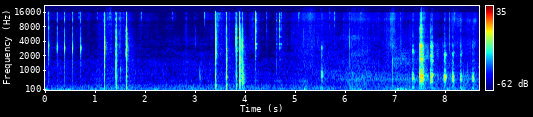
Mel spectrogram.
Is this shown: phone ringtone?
no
